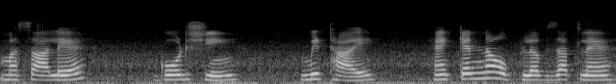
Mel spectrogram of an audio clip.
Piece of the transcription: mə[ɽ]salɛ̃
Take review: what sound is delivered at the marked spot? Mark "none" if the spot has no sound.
none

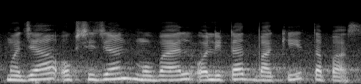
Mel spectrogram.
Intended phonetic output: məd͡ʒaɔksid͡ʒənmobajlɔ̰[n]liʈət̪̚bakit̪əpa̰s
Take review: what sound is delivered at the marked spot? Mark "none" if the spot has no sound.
none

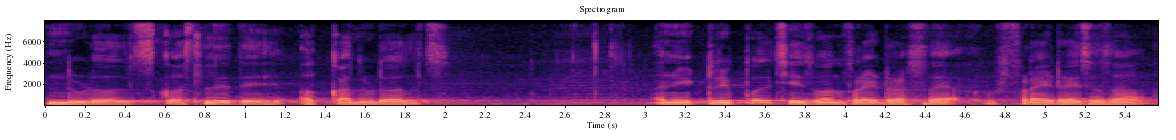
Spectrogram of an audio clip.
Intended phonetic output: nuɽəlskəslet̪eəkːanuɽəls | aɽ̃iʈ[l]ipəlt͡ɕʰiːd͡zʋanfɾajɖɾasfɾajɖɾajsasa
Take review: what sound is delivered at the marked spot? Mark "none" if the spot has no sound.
ɾ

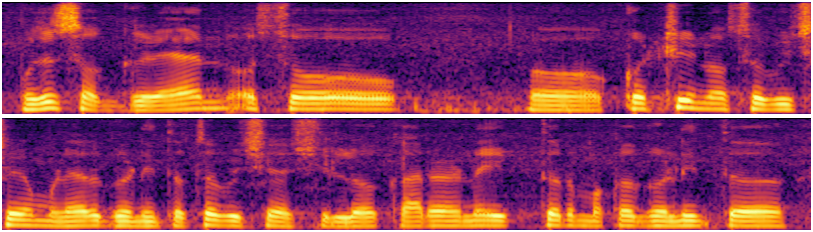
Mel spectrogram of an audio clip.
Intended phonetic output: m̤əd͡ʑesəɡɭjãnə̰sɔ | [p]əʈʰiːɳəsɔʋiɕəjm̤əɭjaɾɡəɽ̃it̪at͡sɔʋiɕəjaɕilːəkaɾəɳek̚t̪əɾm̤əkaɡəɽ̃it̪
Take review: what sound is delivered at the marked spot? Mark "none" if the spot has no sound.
k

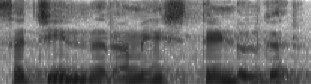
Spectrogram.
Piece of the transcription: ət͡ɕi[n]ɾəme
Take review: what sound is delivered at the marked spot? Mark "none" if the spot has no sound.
n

